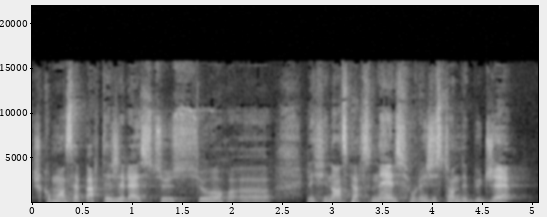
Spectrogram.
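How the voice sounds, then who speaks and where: At a moderate pace, a woman speaks with a slight Belarusian accent and a fairly high pitch. The recording is very clean, with a silent background. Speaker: personal finance coach. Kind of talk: podcast interview. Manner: frequent hesitations (euh).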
